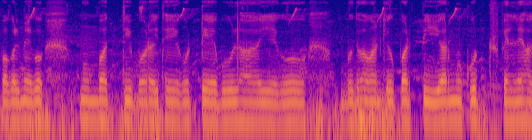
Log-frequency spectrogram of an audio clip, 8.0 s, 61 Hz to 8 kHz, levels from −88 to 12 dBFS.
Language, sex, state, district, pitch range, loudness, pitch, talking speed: Hindi, male, Bihar, Vaishali, 110-120 Hz, -25 LUFS, 115 Hz, 125 wpm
